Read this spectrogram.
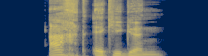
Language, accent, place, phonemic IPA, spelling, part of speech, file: German, Germany, Berlin, /ˈaxtˌʔɛkɪɡn̩/, achteckigen, adjective, De-achteckigen.ogg
- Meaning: inflection of achteckig: 1. strong genitive masculine/neuter singular 2. weak/mixed genitive/dative all-gender singular 3. strong/weak/mixed accusative masculine singular 4. strong dative plural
